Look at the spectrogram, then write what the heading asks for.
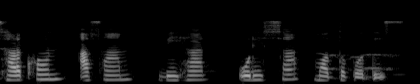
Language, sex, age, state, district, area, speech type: Santali, female, 30-45, West Bengal, Bankura, rural, spontaneous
